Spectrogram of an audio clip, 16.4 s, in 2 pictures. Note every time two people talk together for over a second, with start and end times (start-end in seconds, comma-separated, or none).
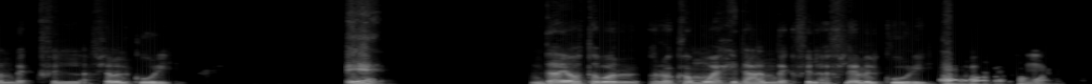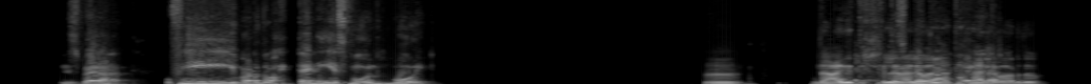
14.5-15.8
